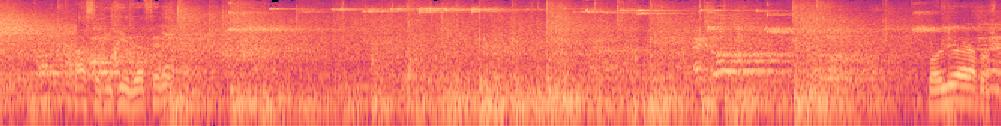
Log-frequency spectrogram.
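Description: A basketball thumps on the floor as it is dribbled.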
